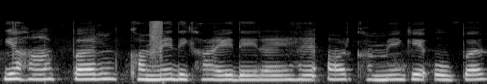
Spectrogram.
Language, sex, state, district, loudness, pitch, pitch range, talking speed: Hindi, female, Bihar, Kaimur, -15 LUFS, 230 Hz, 215-235 Hz, 135 wpm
